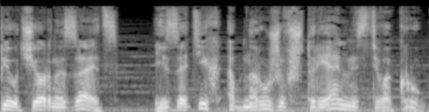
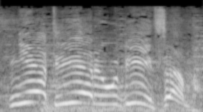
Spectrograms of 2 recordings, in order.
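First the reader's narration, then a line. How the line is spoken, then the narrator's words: Shouted. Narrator (Russian): крикнул им Боженька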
